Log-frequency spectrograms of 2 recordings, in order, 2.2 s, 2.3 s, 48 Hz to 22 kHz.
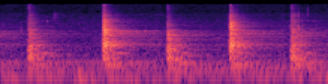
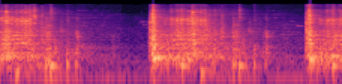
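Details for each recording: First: Yardworks 42-inch 155 series riding mower, dead battery (7.47 V) boosted to 12 V: five sharp dry clicks from the starter solenoid near the battery, no cranking, starter not engaging. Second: Yardworks 42-inch 155 series riding mower, after new battery terminal connectors and ground: four separate cranks about a second apart, each turning the engine over cleanly; earlier click-no-crank was a bad connection.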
